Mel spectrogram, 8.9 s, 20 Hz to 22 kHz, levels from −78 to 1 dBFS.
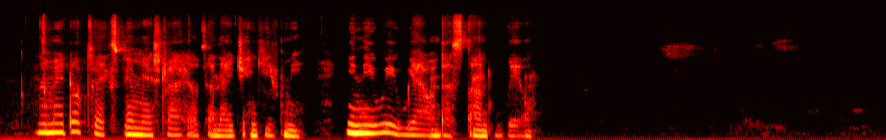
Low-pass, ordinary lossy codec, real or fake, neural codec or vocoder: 14.4 kHz; none; fake; codec, 44.1 kHz, 7.8 kbps, DAC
